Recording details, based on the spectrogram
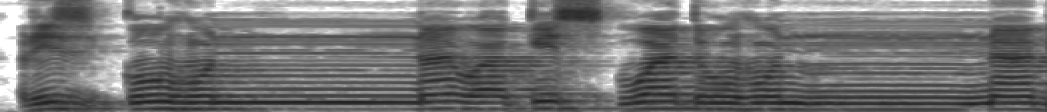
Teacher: Hunna ini didengungkan dua harakat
